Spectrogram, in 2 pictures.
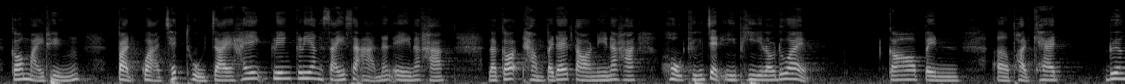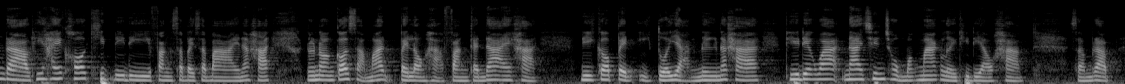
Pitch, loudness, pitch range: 205 Hz, -26 LUFS, 185-230 Hz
